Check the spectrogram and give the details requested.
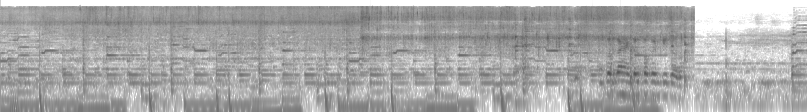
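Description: Onions, garlic and green chilies sizzling in hot oil in a pressure cooker, stirred with a spatula, with background music under it. The sizzling stops abruptly about ten seconds in.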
